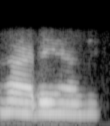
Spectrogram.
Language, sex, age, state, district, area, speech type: Kannada, female, 18-30, Karnataka, Bidar, urban, conversation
